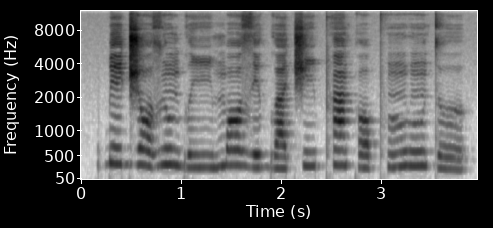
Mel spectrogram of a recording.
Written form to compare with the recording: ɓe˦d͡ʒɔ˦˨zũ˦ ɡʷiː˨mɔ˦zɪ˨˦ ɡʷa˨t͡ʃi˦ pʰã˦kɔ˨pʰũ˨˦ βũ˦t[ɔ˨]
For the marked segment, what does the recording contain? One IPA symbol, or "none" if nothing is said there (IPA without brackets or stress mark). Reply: ʊ˨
